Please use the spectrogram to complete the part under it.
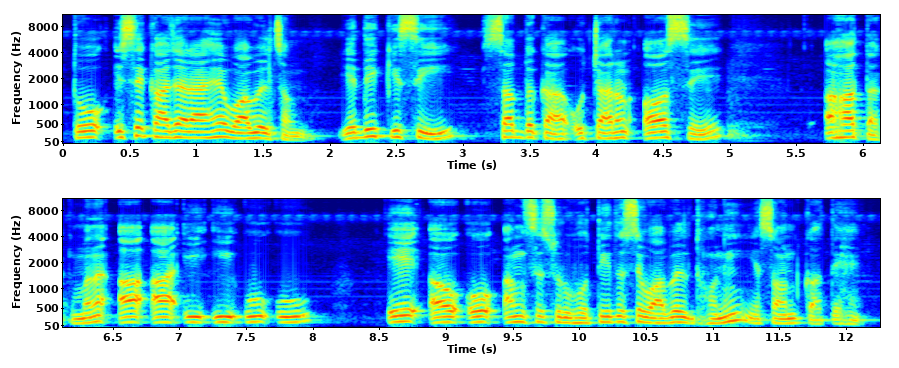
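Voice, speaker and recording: A man teaching an English grammar lesson, often asking the viewer questions and checking that they understand. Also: medium pitch. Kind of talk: classroom-style lesson.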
